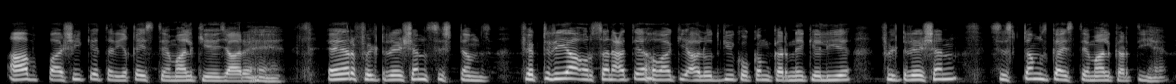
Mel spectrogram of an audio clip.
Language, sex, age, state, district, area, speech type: Urdu, male, 18-30, Uttar Pradesh, Saharanpur, urban, spontaneous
